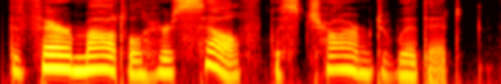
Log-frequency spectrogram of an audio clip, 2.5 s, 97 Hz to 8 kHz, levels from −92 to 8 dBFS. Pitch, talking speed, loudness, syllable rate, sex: 190 Hz, 190 wpm, -20 LUFS, 5.0 syllables/s, female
